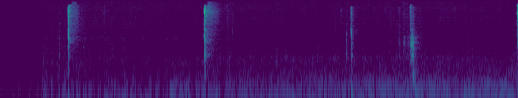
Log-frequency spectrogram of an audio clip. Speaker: you can hear the clicking of that detent into that deepened divot what they do this for in sporting is to make it so it's harder to knock the slide stop up on accident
